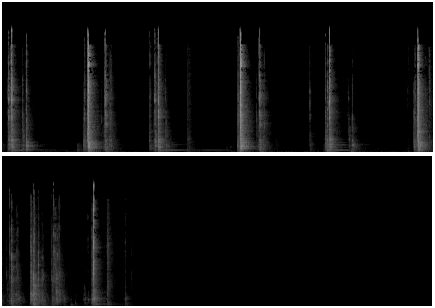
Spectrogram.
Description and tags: Door Lock Unlock
Locking and unlocking a door
door, lock, unlock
